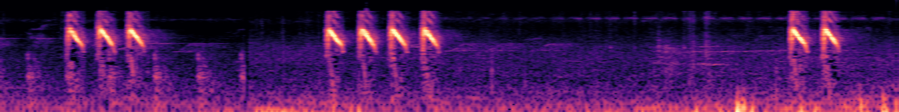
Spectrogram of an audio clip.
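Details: Cinereous tit song used as a lure for other birds: loud, sharp, descending notes in groups of three, then a pair, separated by pauses, with low rumbling background noise.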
